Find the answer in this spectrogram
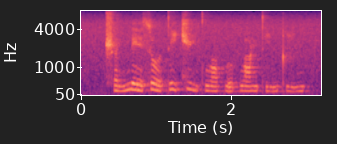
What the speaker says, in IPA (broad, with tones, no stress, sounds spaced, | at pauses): ʈ͡ʂʰ ə˨˦ n n̪ e˥˨ ɪ̯ s o˥˨ ʊ̯ t̪ i˥˨ t͡ɕ y˥˨ n kʰ w ɔ˨˦ p ṵ˨˩ f w ɑ˦ ŋ t̪ʰ i˨˦ ŋ pʰ i˨˦ ŋ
